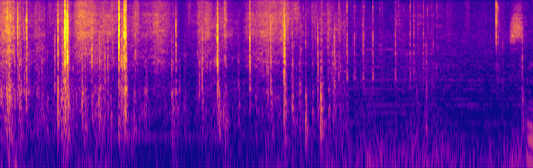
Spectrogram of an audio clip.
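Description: Brown paper bag rustling and crinkling in short bursts as hands rummage in it and pull items out. Faint background music runs underneath.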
